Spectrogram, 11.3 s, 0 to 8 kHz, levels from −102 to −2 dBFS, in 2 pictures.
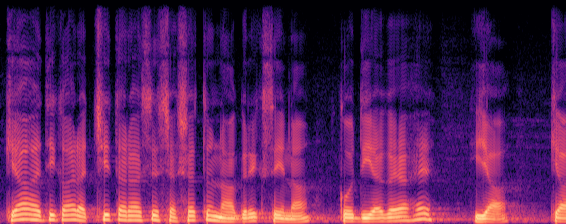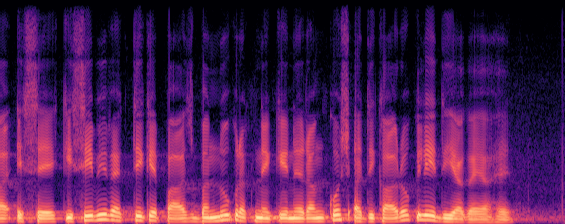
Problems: constant background noise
